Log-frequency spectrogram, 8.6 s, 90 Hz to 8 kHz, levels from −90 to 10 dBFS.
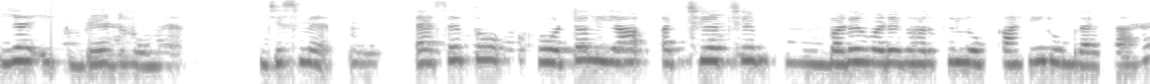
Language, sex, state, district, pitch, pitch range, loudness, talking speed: Hindi, female, Bihar, Gopalganj, 280 Hz, 265-300 Hz, -45 LUFS, 140 wpm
